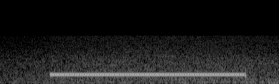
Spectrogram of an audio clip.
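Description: A phone call to an emergency line: one steady, mid-pitched telephone tone holds for about two seconds over faint line hiss, then cuts off. No one speaks.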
